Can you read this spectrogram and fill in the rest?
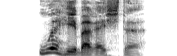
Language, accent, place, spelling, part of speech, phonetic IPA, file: German, Germany, Berlin, Urheberrechte, noun, [ˈuːɐ̯heːbɐˌʁɛçtə], De-Urheberrechte.ogg
- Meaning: nominative/accusative/genitive plural of Urheberrecht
